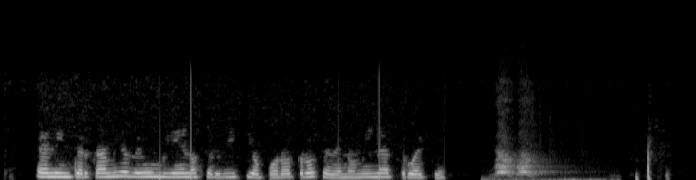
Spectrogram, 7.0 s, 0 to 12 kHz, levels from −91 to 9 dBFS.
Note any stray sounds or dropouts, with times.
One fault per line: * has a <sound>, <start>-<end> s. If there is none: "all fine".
* has a bark, 4.8-6.2 s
